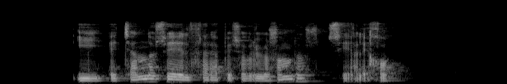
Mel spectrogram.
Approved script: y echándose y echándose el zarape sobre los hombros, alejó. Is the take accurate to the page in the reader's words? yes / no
no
